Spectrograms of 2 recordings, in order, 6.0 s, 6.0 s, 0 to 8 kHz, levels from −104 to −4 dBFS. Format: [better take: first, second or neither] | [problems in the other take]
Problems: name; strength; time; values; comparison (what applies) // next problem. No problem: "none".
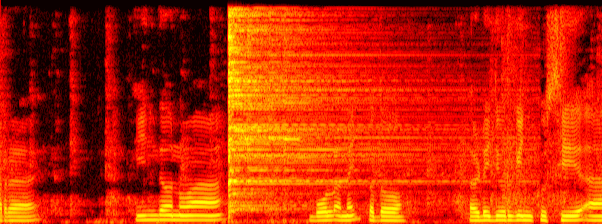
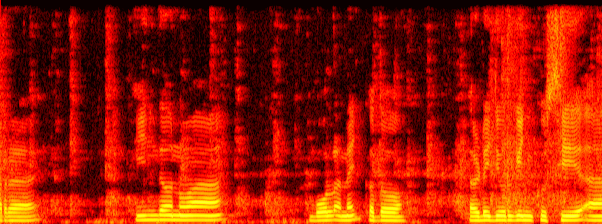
second | background sound (Hi-hat); as loud as the speech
